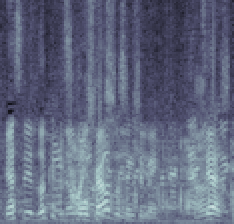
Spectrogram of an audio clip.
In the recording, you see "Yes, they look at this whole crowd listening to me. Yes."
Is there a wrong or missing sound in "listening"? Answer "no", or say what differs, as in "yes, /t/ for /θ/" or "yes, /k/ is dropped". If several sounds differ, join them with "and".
yes, /n/ is dropped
